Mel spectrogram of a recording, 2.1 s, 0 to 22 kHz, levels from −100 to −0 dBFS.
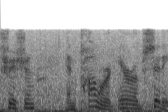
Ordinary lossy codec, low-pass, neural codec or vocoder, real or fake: Opus, 64 kbps; 7.2 kHz; none; real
